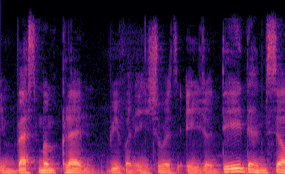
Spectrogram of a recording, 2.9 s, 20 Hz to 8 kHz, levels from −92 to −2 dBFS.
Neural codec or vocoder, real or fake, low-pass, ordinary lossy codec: vocoder, 44.1 kHz, 128 mel bands every 256 samples, BigVGAN v2; fake; 7.2 kHz; Opus, 64 kbps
